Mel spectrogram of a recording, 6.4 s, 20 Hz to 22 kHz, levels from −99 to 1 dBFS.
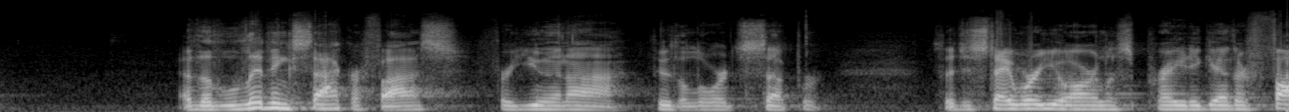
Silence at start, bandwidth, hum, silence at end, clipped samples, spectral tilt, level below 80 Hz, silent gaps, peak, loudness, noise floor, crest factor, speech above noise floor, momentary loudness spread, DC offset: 0.9 s; 10 kHz; none; 0 s; under 0.1%; -7.5 dB/octave; -68 dBFS; none; -12 dBFS; -28 LUFS; -68 dBFS; 16 dB; 41 dB; 13 LU; under 0.1%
